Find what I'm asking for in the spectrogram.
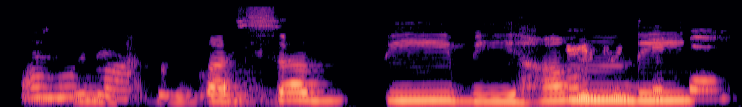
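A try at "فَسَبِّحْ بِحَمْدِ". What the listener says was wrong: नहीं, अब फसब भी पढ़ती हैं तो हा गायब हो जाता है। फसब भी, फसब भी, और अब देखिए अर रहमान वाला जो हा है ना, अर रहमान, बिहम्दी,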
